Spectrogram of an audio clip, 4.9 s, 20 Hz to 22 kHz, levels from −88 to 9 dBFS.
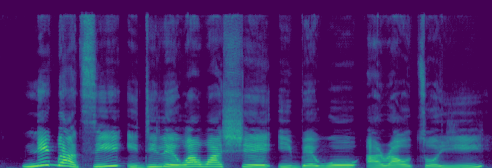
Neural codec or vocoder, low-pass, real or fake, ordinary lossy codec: vocoder, 48 kHz, 128 mel bands, Vocos; none; fake; none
